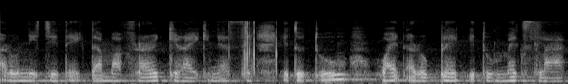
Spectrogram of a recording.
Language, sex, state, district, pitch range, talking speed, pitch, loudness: Nagamese, female, Nagaland, Dimapur, 170-190 Hz, 170 wpm, 175 Hz, -23 LUFS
